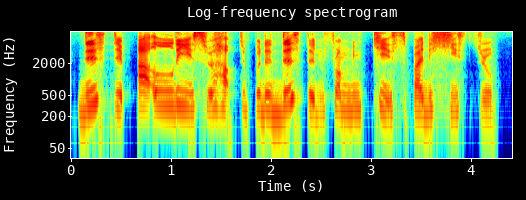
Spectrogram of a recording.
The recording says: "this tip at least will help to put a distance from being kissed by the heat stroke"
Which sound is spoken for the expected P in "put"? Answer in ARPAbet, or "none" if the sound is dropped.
P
